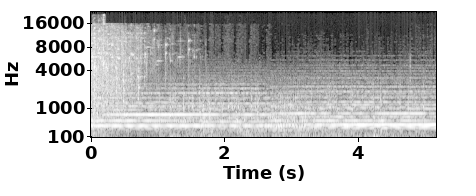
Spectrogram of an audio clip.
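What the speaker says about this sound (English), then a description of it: "His face shatters and falls to the ground." Shattering of the collector's face in the video game Dredge, a bright crash of breaking fragments at the start that tails off under a sustained, droning eerie tone.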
